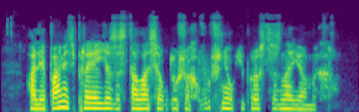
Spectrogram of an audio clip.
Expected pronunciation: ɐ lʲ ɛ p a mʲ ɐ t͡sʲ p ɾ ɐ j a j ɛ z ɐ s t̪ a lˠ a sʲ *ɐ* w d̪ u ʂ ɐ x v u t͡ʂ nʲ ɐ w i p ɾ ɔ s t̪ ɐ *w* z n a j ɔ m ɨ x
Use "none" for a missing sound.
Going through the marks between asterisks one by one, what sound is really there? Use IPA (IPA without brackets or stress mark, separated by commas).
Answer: ɐ, none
